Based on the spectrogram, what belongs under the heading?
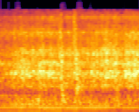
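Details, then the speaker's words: Suzuki Samurai idling after exhaust leak weld repair and fuel injection/carburetor cleaner added: steady idle with a faint thin whine on top; fan bearing going bad. "brings me to my next problem as I pointed it out before at the fan belt or a fan flush the bearing and it's going bad and you can hear it"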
